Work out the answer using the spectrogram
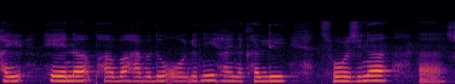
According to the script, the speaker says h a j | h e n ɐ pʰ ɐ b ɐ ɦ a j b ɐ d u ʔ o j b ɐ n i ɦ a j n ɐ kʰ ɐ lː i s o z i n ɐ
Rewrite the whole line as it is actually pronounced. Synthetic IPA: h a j | h e n ɐ pʰ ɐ b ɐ ɦ a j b ɐ d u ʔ o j ɡ ɐ n i ɦ a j n ɐ kʰ ɐ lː i s o z i n ɐ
